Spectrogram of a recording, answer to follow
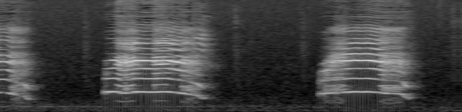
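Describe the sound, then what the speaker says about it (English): A cat meows in two long, clear, drawn-out calls separated by a pause, following the fading tail of an earlier meow. The calls are close and prominent against a quiet, faintly humming background. "Again I heard the meow."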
